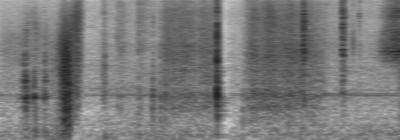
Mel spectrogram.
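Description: Handling noise from a tablet being picked up and moved: a few short knocks and rubs, the loudest about a third of a second in.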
